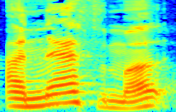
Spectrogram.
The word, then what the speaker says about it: anathema: Now, that word, the word anathema, is really a Greek word. That's how you pronounce it in Greek.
